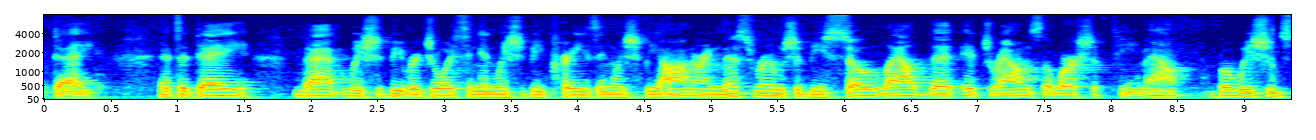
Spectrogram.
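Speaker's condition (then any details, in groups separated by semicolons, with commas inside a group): No condition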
